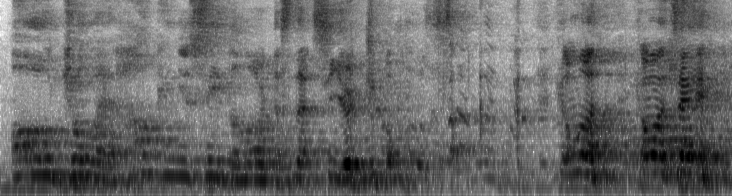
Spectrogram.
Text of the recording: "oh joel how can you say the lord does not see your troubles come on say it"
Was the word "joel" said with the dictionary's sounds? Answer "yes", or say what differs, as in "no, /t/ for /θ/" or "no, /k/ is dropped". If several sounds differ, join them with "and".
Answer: no, /n/ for /l/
